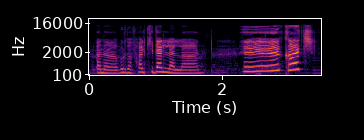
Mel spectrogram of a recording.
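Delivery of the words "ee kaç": high, loud panicked cry; panicked shout. Real, not acted. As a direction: yell to run away in panic. Chased by seeker, panics.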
